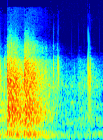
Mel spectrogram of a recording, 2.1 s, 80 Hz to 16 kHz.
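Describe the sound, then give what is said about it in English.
Two loud shots from an Army .45 pistol crack in quick succession in a hotel corridor at night, each leaving a long ringing echo, followed by a few fainter, softer knocks as the sound fades. “Next thing I remember was hearing footsteps running up and down the hotel corridor and an Army 45.”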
